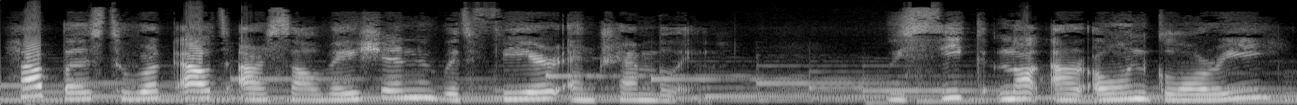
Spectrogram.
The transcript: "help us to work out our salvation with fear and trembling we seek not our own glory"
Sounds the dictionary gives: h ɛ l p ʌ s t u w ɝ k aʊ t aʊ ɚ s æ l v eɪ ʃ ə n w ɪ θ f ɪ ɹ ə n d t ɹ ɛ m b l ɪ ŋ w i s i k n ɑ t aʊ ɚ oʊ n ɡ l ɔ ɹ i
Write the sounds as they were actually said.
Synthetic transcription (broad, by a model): h ɛ l p ʌ s t u w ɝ k aʊ t aʊ ɚ s æ l v eɪ ʃ ə n w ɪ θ f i ɹ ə n t ɹ ɛ m b l ɪ ŋ w i s i k n ɑ t aʊ ɚ oʊ n ɡ l ɔ ɹ i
